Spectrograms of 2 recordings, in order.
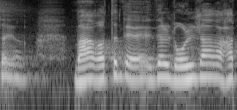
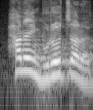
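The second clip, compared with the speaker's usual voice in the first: normal talking voice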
